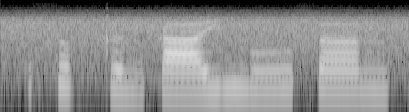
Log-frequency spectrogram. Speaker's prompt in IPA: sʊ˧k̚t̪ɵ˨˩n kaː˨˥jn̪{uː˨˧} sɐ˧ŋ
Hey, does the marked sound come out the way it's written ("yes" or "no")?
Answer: yes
